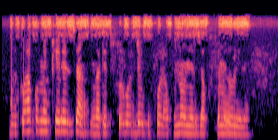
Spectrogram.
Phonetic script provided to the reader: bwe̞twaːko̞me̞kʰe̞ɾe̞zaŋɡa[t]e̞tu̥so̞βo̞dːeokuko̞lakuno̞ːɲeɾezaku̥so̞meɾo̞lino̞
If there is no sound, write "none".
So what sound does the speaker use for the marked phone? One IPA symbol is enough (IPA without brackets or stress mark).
t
